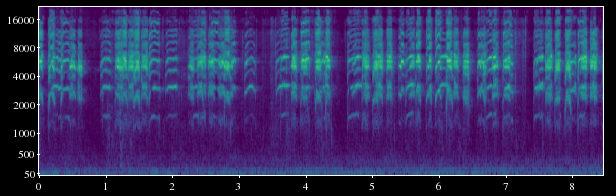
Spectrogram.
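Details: Sooty-headed bulbul singing vigorously: bursts of rapid, harsh chattering notes with bright upper overtones, broken by brief pauses, over a quiet low hum.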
